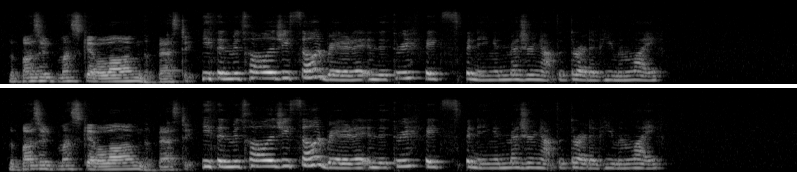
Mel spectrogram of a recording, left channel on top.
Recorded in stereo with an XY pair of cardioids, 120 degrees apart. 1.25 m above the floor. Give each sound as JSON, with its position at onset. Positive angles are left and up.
{"t": 0.1, "sound": "a man speaking", "azimuth_deg": -20, "distance_m": 1.5}
{"t": 2.0, "sound": "a woman speaking", "azimuth_deg": 10, "distance_m": 2.0}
